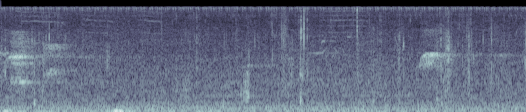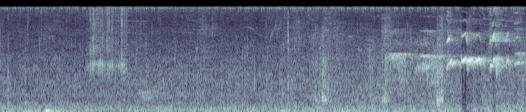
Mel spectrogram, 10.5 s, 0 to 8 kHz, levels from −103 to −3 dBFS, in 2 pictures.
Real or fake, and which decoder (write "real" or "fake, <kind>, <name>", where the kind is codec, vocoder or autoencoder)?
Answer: real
